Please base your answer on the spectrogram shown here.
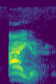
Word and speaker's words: heir: Then an heir, heir is someone who inherits your property or something. So we find that this is silent, but we pronounce it in this way, an heir.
